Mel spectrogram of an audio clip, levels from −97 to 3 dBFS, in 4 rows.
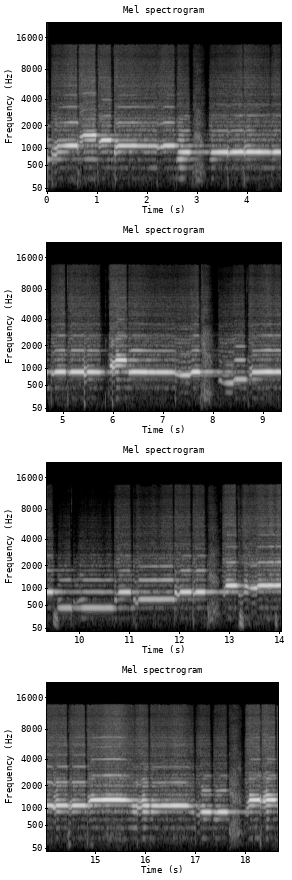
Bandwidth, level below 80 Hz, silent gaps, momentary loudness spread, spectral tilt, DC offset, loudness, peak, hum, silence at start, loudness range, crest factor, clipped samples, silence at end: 14 kHz; under -90 dBFS; none; 16 LU; 0 dB/octave; under 0.1%; -19 LUFS; -6 dBFS; none; 0 s; 10 LU; 14 dB; under 0.1%; 0 s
